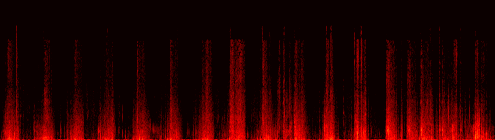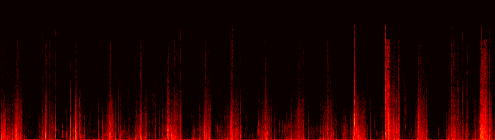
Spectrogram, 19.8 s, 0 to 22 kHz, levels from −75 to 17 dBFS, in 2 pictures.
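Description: A slower capture path likely mixes the sound in twice from 7.90 to 10.46 s. This doubled audio track adds a dry copy, roughly 5 dB quieter, trailing about 0.4 s behind.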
